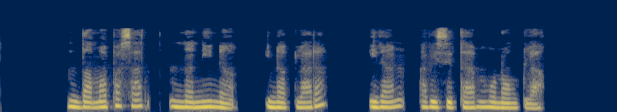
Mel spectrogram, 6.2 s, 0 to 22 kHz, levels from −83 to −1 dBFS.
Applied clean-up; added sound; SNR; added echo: none; none; none; none.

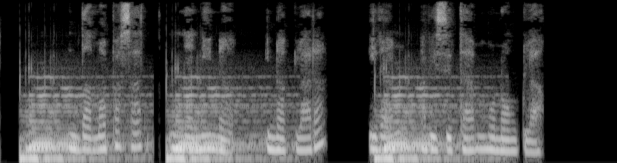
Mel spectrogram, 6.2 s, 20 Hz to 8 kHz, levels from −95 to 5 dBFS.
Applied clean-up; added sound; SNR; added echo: none; Organ; -3 dB; none.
